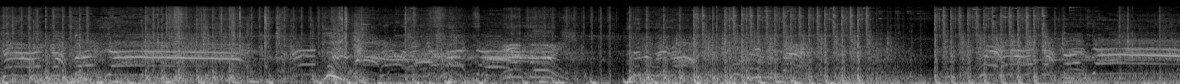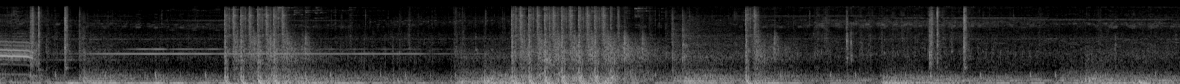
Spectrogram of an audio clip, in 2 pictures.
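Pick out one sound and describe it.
Rifles fire in rapid bursts close by.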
